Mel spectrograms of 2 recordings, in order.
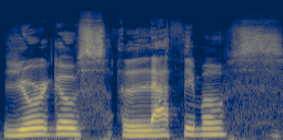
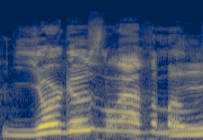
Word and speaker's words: Yorgos Lanthimos: No, I can't even pronounce that name. Yorgos Lanthimos. Yorgos Lanthimos.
